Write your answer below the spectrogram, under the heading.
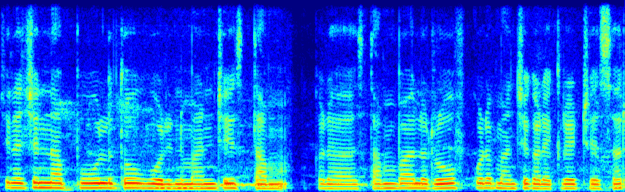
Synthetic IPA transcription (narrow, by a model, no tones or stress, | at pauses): t͡ʃinːɐt͡ʃinːɐpuːlɐt̪o̞ːoːɽinɐmɐɲt͡ʃist̪ɐmkːɐɽɐst̪ɐmbaːluɾoːpʰkuːɽaːmɐɲt͡ʃiɐkːɐɽekːɾeːʈ̚t͡ʃɛːsaːɾu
